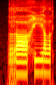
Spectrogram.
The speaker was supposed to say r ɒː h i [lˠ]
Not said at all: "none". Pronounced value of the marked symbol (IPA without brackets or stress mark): lˠ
